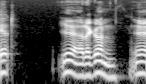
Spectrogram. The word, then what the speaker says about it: Aragon: Yeah, Aragon.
